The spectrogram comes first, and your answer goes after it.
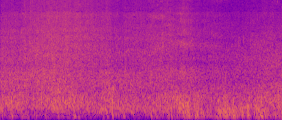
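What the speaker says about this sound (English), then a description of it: "Maybe these waves will bring some nice shells up on shore." Ocean surf breaks steadily on a beach in North Naples, Florida, as the tide goes out, a continuous loud wash of waves mixed with wind buffeting the microphone, with no voices.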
